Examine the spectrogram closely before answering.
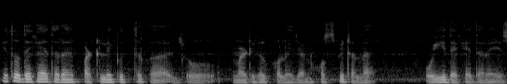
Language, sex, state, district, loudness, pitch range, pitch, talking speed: Hindi, male, Jharkhand, Jamtara, -32 LUFS, 95-110 Hz, 100 Hz, 270 wpm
